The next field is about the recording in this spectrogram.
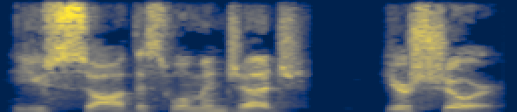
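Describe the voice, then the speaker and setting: A man's voice: a little high, slow, fairly bright tone. Anxious, doubting husband male actor, old-time radio horror; earnest, urgent pleading, nervous stammer. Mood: concerned. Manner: earnest, insistent, stammering when shaken. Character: Paul Seaton, anxious, sceptical husband.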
